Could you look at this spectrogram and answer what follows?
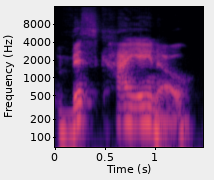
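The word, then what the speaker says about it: Vizcaino: luck of course but tristan viscayano i believe it's four syllables tristan viscayano won the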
